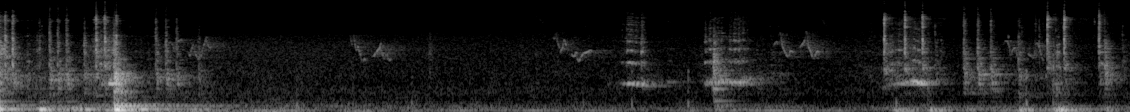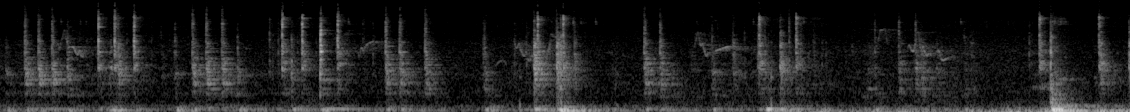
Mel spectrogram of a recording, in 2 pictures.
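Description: Hand come-along ratchet clicking in quick runs as its handle is worked, pulling woven wire fence tight. A few short bird chirps come through in the middle.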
